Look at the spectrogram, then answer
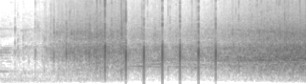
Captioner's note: audience applauds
